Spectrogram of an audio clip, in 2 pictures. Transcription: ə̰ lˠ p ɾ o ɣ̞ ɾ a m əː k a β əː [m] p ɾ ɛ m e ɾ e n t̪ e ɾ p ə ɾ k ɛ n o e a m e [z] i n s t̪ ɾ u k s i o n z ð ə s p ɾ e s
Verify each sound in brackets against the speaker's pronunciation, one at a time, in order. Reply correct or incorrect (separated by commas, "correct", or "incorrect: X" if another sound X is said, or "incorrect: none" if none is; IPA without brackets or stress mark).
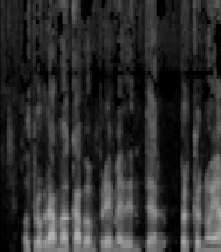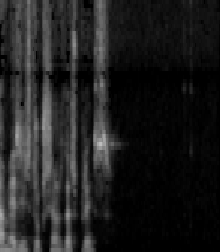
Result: correct, correct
